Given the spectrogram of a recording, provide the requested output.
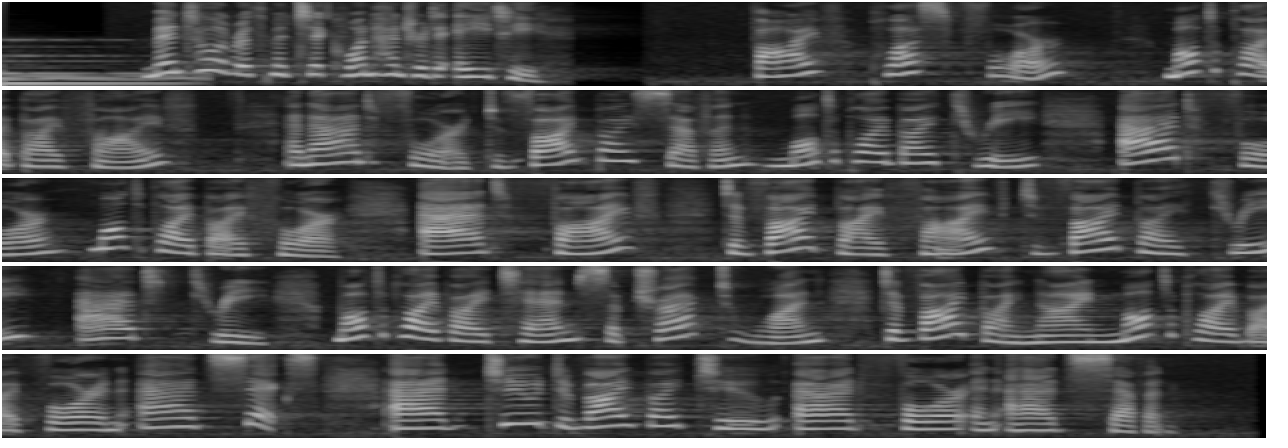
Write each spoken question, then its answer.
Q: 5 plus 4, multiply by 5, and add 4. Divide by 7, multiply by 3, add 4, multiply by 4. Add 5, divide by 5, divide by 3, add 3. Multiply by 10, subtract 1, divide by 9, multiply by 4, and add 6. Add 2, divide by 2, add 4, and add 7.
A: And the answer is 37.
